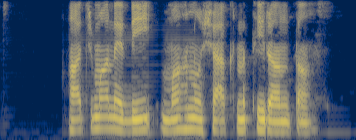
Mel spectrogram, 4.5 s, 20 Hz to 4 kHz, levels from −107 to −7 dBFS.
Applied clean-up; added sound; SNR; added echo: neural mask model DeepFilterNet 3.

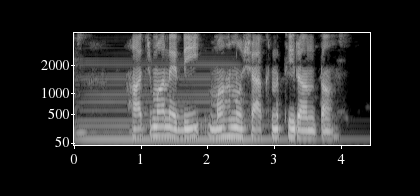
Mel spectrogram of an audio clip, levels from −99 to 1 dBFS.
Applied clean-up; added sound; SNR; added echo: none; Bowed string instrument; 15 dB; none.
